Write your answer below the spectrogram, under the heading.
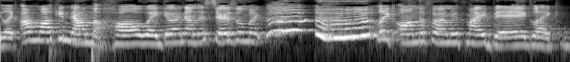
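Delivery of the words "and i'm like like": high, loud mock gasping sob. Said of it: "bawling my eyes out".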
